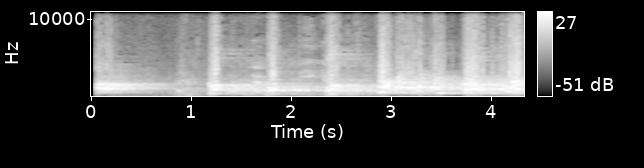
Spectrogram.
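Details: Dog barking at The Barking Lot on 23 December 2016: sharp, loud barks repeated roughly every half second to second, over a steady midrange hum that fills the pauses.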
